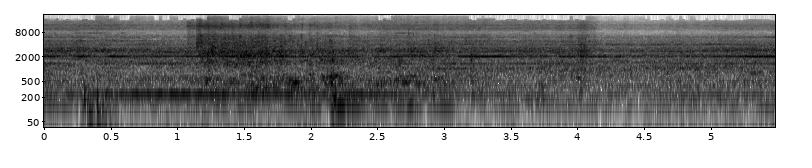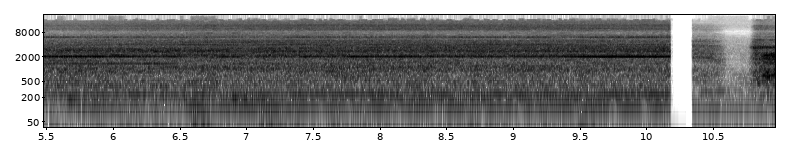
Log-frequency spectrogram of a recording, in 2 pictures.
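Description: A vacuum sucks up water leaking from busted pipes at a beach house build in the Philippines. The loud, steady whine and gurgling roar runs close and continuous before cutting off abruptly near the end.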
